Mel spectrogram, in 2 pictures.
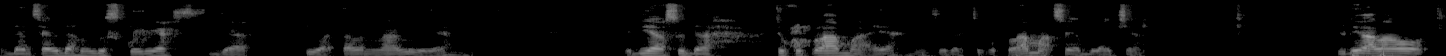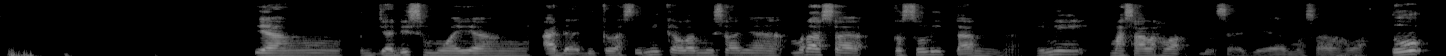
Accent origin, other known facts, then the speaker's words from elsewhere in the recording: Bogor, West Java, Indonesia; now in Yogyakarta, Indonesia; asal saya dari Bogor tapi sekarang sedang domisili di Yogyakarta ya, ada suatu keperluan saya jadi tinggal di Yogyakarta sementara ya.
